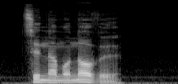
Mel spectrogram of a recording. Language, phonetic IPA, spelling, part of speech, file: Polish, [ˌt͡sɨ̃nãmɔ̃ˈnɔvɨ], cynamonowy, adjective, Pl-cynamonowy.ogg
